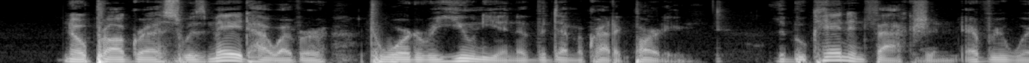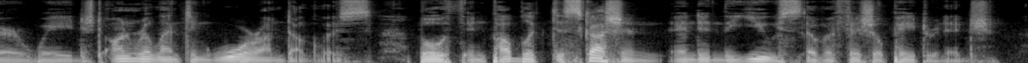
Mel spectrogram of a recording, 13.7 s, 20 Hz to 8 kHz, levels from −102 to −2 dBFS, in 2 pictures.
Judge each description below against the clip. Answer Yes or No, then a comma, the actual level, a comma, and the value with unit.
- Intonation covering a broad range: No, average, 3.1 semitones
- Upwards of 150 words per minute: No, average, 140 wpm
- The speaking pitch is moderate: No, very low, 95 Hz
